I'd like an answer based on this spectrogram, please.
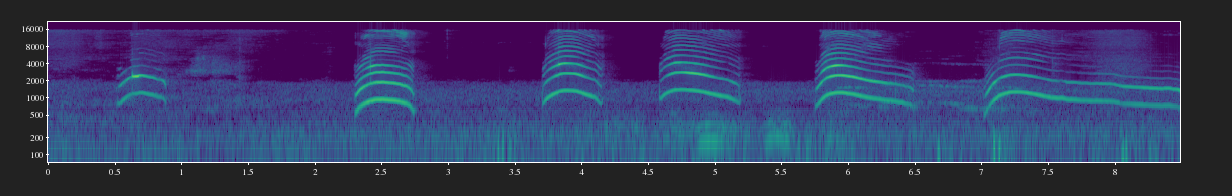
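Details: Kitten crying for its mother, six shrill rising-falling meows roughly a second apart, the final one drawn out and sliding downward, over a steady low background hum.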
